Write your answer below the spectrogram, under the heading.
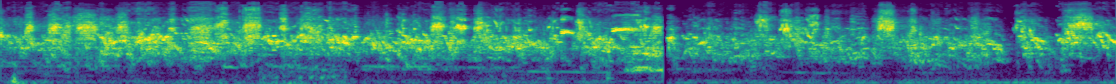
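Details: Budgerigar breeding pairs in an aviary, many birds chirping at once: a dense, continuous chatter of short high chirps and warbles with scattered squawks, no pauses.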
